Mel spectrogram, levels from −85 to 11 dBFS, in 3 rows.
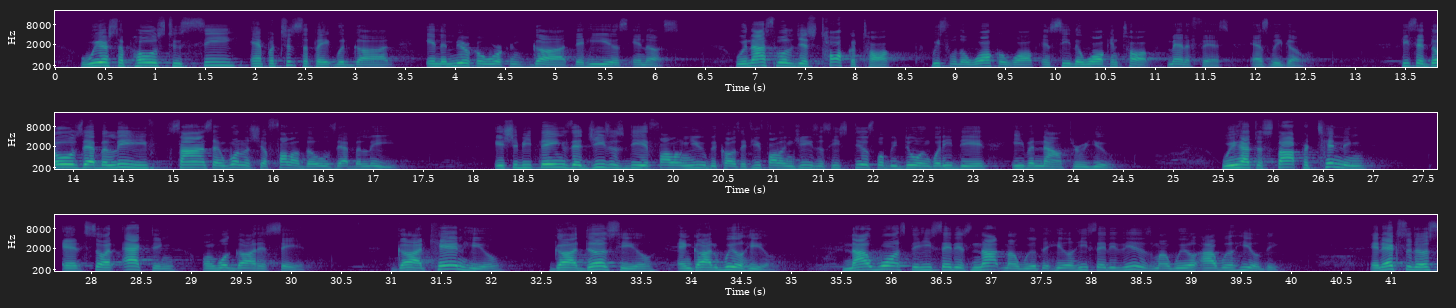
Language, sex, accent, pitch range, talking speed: English, male, American, 155-195 Hz, 185 wpm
